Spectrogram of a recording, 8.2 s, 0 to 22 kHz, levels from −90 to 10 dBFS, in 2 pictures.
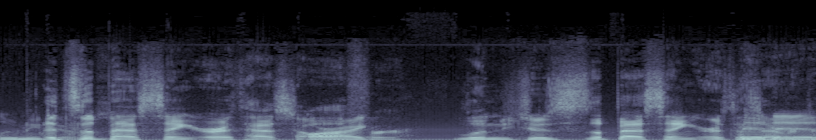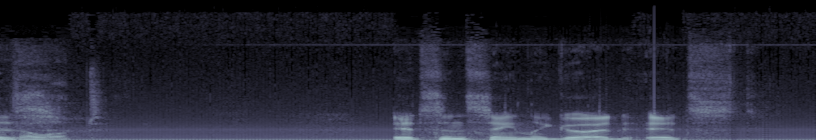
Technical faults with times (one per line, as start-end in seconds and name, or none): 0.00-8.16 mains buzz
7.73-7.90 frames out of order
